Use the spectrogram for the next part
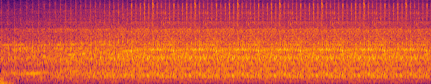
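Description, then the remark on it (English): A steady mechanical whir with a fast, regular clatter running through it, a kinetoscope film projector running to show the new film Barbarian, loud and continuous with no voices. “So let's pull out the kinetoscope and take a look at the new film, Barbarian.”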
